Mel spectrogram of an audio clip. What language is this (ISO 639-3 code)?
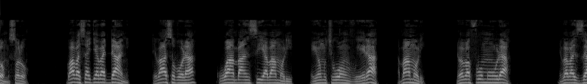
lug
